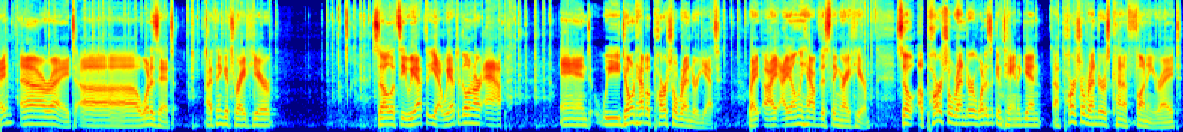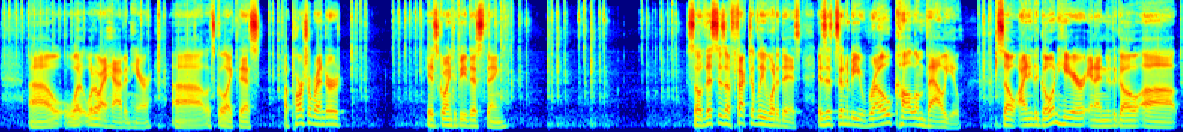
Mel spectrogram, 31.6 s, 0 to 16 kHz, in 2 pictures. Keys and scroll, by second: 10.5 1, 19.3 g, 20.3 g, 21.6 1.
